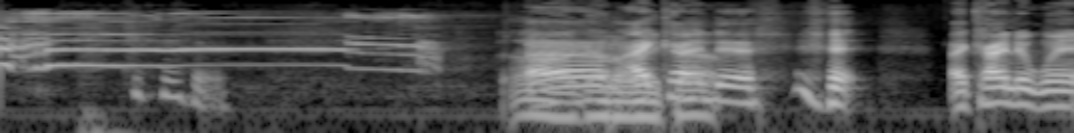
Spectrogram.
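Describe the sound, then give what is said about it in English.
A rooster crows in one long, steady, high call of about two seconds, then a voice talks over the rest. “I was going to hit the rooster, but can I hit the rooster?”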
